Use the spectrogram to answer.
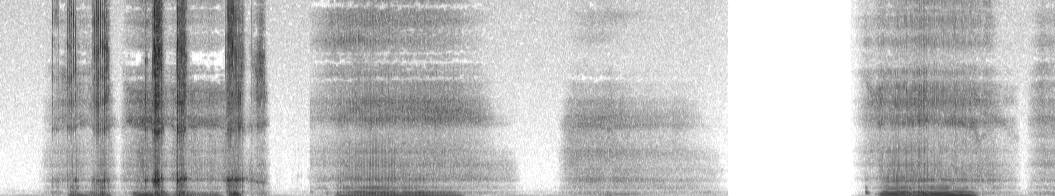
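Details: Loud heavy snoring: low, rattling snores on each in-breath, about three in ten seconds, with a softer breath out between them.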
